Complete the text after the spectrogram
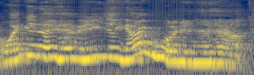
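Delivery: whiny voice. Retold or imitated. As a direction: whine it like a grumpy husband. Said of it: "he talks in a whiny voice".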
